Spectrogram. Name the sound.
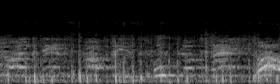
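horses' hooves clip-clopping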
